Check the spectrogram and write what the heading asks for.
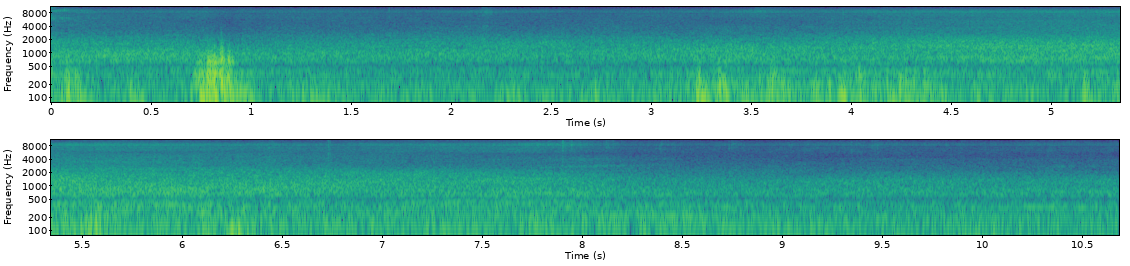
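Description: Outdoor background noise of road traffic with wind on the microphone, steady throughout, with a short low thump about a second in.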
